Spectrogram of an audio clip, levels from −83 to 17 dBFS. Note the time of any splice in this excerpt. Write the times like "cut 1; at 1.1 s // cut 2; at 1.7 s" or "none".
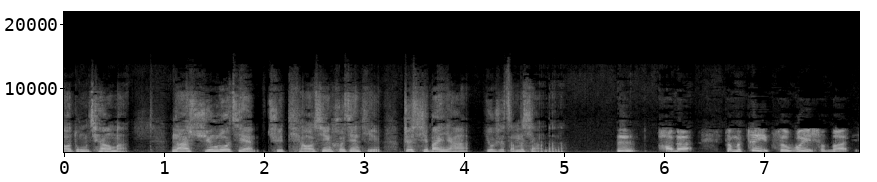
none

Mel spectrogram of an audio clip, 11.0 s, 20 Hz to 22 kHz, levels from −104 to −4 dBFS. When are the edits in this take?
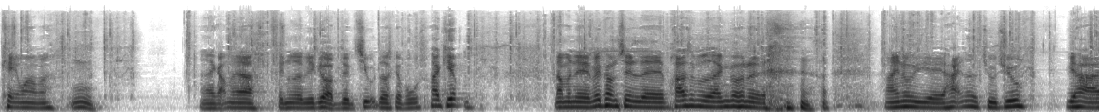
none

